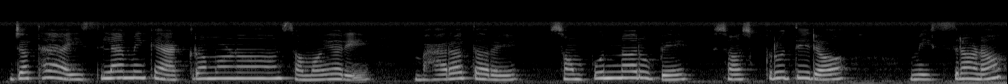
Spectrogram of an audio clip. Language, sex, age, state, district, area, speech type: Odia, female, 30-45, Odisha, Bhadrak, rural, spontaneous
